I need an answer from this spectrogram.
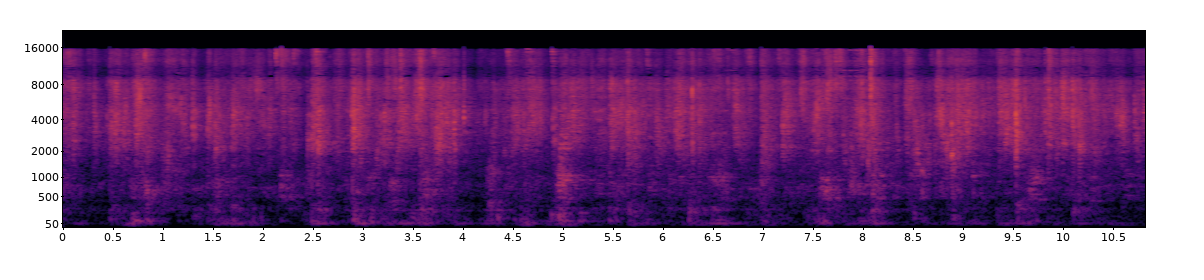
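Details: Several female Labrador Retrievers playing together, giving a dense run of short, rough, noisy huffs and scuffling bursts that overlap almost continuously, with no clear tonal barks.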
